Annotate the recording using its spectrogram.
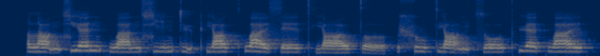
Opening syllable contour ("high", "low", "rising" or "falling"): low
